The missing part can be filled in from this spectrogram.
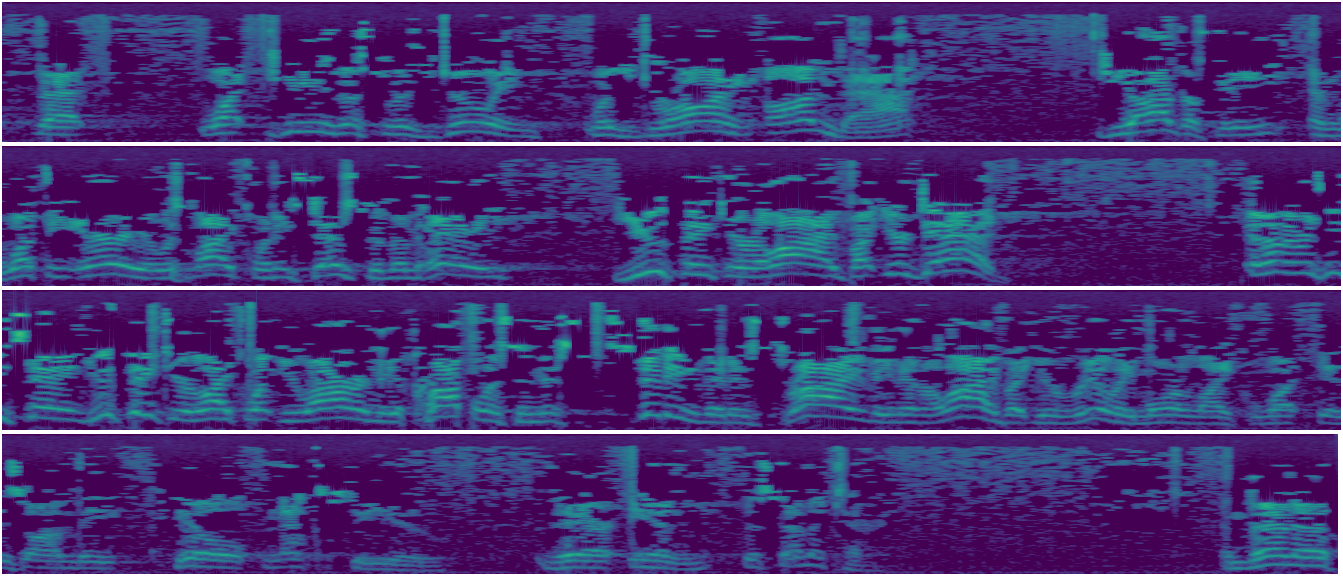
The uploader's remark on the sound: Preached at COMMUNITY Covenant church on 8/1/21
